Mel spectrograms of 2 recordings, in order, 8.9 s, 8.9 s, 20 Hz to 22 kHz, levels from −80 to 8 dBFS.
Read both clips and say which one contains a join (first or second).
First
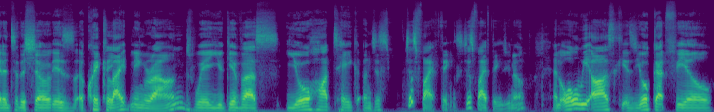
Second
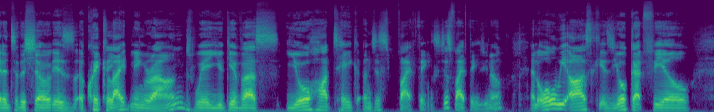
second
